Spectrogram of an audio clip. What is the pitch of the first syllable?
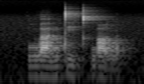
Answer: rising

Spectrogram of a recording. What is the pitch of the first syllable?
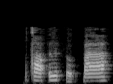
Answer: high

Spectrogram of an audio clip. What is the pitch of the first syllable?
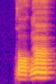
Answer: low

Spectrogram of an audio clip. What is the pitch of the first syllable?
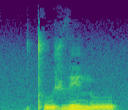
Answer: low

